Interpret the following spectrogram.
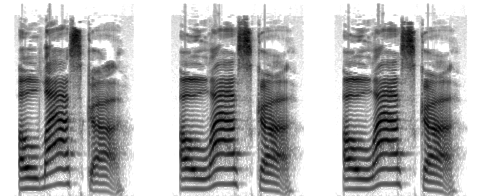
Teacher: This state is stressed on the second syllable.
